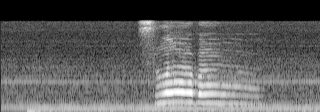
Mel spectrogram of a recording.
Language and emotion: Russian, positive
